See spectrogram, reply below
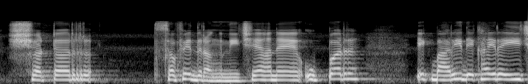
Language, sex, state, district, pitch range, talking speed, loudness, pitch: Gujarati, female, Gujarat, Valsad, 210-235 Hz, 125 wpm, -11 LUFS, 220 Hz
